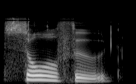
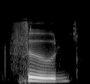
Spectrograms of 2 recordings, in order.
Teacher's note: You don't have to release that D. I should put that little mark there to say hold your tongue in the D position so you don't say food.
